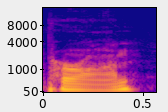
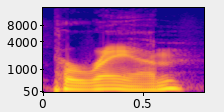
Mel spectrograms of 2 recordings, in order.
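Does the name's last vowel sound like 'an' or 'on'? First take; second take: on; an. First: The last syllable sounds like 'ron'. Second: The last syllable sounds like 'ran'. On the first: The speaker calls it wrong. "not Perron" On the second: The speaker calls it right. "Ganoz Perran"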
